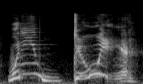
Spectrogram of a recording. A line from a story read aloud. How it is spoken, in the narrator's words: I cried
